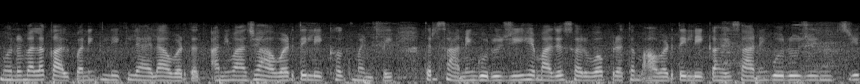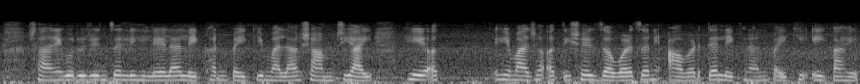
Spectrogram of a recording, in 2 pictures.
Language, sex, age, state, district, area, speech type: Marathi, female, 18-30, Maharashtra, Sindhudurg, rural, spontaneous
